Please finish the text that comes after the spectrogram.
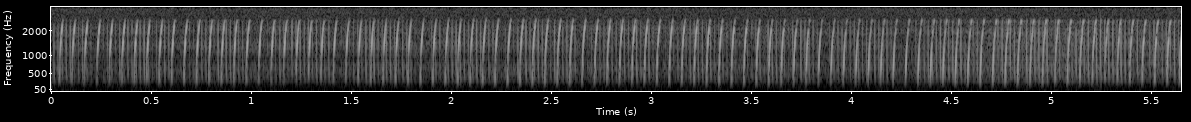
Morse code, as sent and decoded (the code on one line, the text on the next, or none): none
